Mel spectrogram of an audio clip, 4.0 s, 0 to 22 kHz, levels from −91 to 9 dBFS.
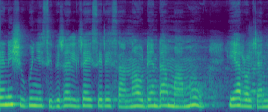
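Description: Speech, with feedback echo between two devices from 1.6 s to the end: the sound returns roughly every 200 ms, peaking about 15 dB below the direct speech, as a second device's loudspeaker feeds a microphone whose canceller only removes its own playback.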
